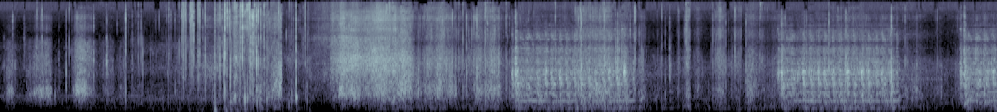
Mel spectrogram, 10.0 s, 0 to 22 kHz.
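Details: 115hp Johnson outboard that won't start, cause unknown; ragged, uneven churning in bursts at about three to four beats a second, turning over with no firing.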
